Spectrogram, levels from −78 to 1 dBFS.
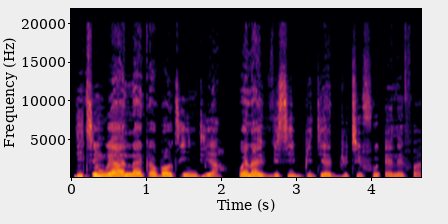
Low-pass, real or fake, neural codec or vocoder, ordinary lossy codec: none; real; none; none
